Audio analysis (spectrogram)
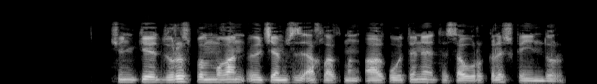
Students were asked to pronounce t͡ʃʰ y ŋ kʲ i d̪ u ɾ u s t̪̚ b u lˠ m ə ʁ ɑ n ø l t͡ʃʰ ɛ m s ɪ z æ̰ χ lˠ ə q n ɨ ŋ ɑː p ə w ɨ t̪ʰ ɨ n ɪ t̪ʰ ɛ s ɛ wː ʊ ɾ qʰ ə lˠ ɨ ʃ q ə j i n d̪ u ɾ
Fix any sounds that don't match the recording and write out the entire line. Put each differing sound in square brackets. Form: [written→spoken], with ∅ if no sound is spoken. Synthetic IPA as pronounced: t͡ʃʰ y ŋ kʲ i d̪ u ɾ u s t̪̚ b [u→o] lˠ m ə ʁ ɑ n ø l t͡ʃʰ ɛ m s ɪ z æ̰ χ lˠ [ə→ɑ] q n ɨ ŋ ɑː [p→q] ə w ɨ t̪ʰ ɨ n ɪ t̪ʰ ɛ s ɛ wː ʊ ɾ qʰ ə lˠ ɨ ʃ q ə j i n d̪ u ɾ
